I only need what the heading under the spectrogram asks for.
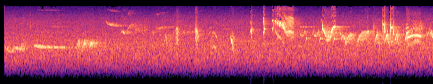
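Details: Male Eurasian blackcap singing while perched in a bush by the River Honddu, Pandy, near Abergavenny, South Wales: a few thin whistles, then a quick jumble of high, varied warbling building into a fuller, busier phrase, over steady outdoor hiss.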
